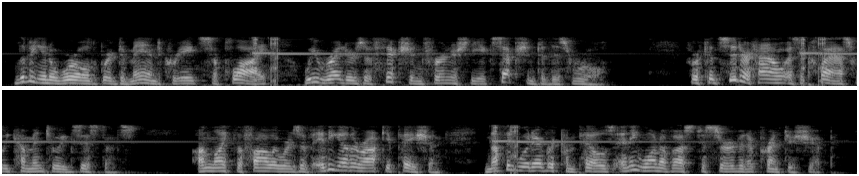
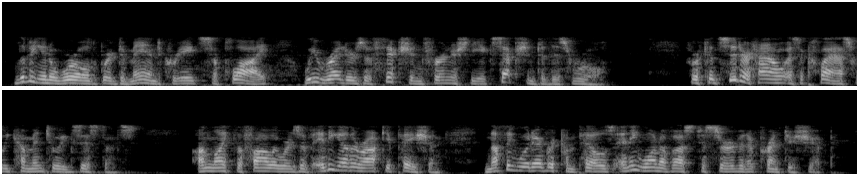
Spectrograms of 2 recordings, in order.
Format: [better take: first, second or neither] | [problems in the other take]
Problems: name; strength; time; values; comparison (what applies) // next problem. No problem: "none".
second | background sound (Bicycle bell); 14 dB below the speech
